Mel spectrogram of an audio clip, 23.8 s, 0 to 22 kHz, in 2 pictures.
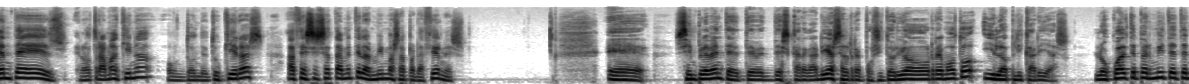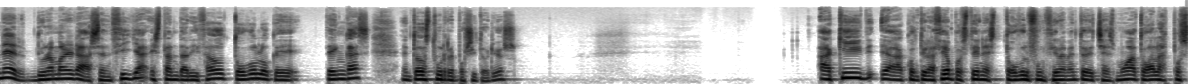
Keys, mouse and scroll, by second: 0.4 click, 19.9-22.9 drag, 22.9-23.7 scroll down 2.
